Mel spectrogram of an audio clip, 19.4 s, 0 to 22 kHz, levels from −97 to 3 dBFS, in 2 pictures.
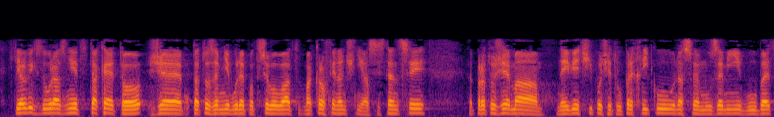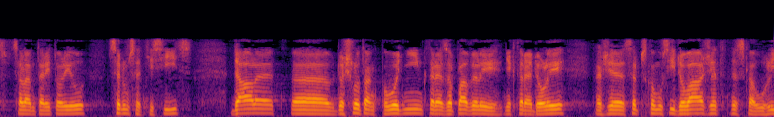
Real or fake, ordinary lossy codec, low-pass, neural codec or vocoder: real; AAC, 48 kbps; 5.4 kHz; none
